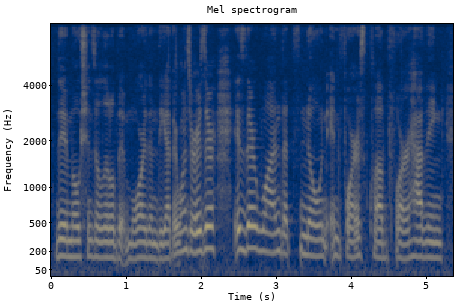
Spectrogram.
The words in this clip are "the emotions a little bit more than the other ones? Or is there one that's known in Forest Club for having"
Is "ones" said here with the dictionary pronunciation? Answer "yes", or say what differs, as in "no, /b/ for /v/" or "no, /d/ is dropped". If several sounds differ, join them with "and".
yes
